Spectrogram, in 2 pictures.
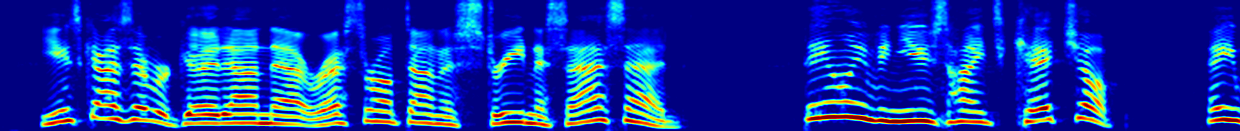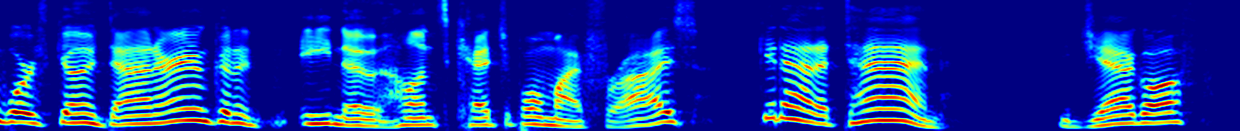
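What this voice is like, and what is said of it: Pittsburgh Yinzer accent. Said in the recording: “the accent's more like. ... Do your Yinzer.”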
